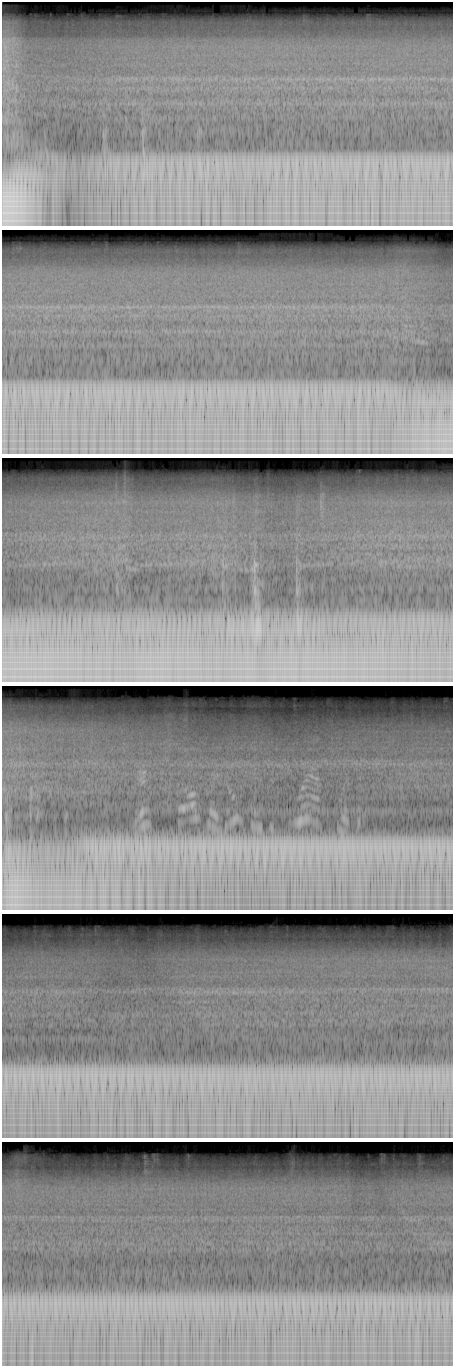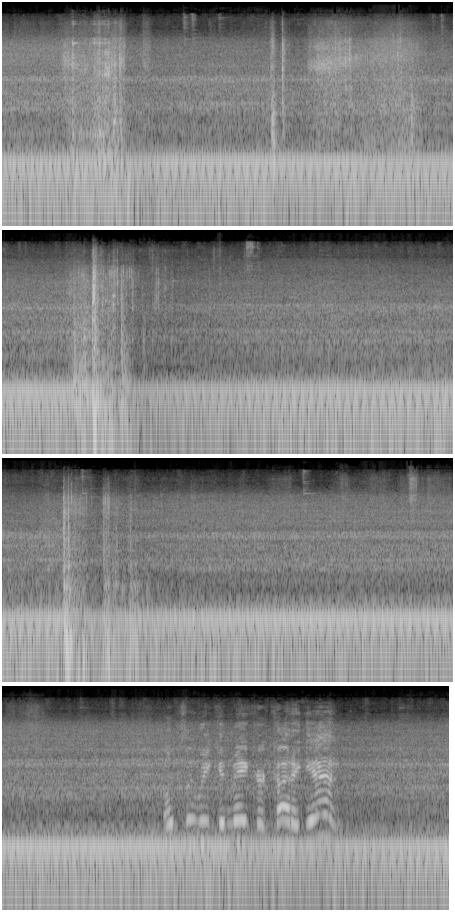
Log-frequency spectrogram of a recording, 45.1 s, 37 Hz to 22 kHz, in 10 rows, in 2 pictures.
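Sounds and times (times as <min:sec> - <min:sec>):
engine idling: 0:00.0 - 0:45.0
short knocks and clanks: 0:00.9 - 0:02.4, 0:11.2 - 0:12.4, 0:13.4 - 0:14.2, 0:27.6 - 0:29.0, 0:29.7 - 0:31.4, 0:32.2 - 0:33.4, 0:36.6 - 0:37.7.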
